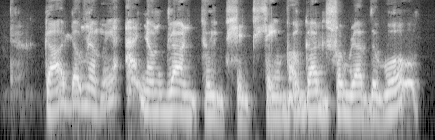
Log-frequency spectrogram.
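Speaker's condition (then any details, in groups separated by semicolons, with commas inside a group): Cerebral palsy with speech impediment; hard to understand at first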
